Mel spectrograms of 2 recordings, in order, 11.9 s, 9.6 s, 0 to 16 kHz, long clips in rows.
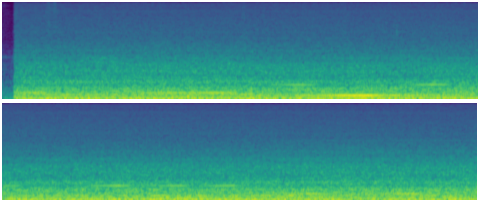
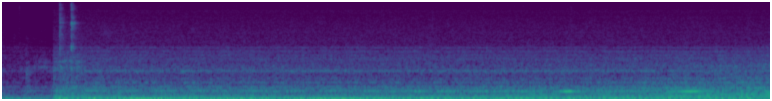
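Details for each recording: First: Lian Li 217 INF PC case with stock fans: steady low hum with faint ringing tones persisting even at 10% fan speed, case panels resonating with the fans; cannot be eliminated by any fan setting. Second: Lian Li 217 INF PC case, CPU radiator fans at 100%: steady soft rush of air through the radiator with no whine or high-pitched tone; normal fan airflow.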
